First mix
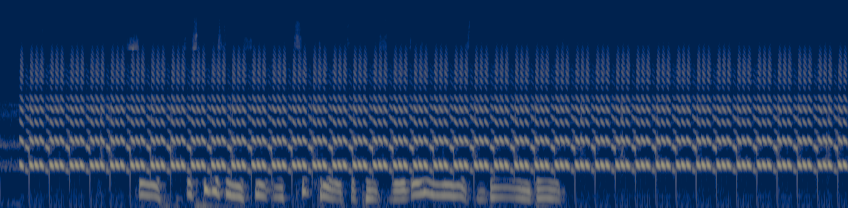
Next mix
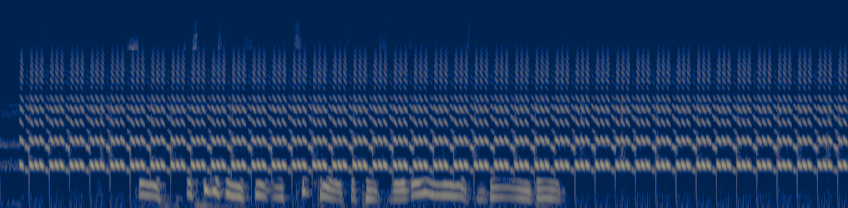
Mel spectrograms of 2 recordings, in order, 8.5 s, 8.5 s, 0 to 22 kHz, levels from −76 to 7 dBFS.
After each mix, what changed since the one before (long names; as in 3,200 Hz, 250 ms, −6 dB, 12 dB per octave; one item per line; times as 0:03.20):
reverb: off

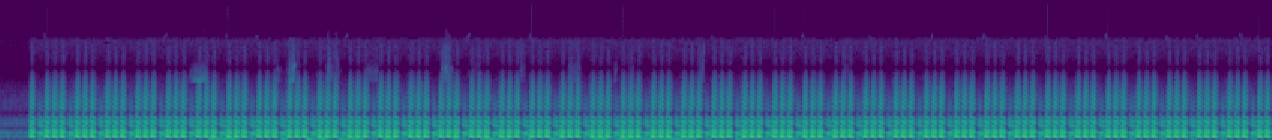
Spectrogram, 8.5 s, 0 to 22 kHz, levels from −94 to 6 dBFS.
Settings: speech −9.5 dB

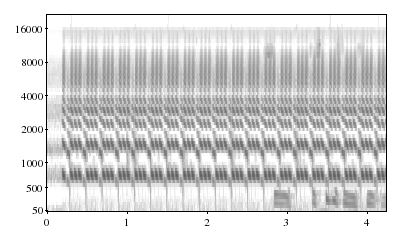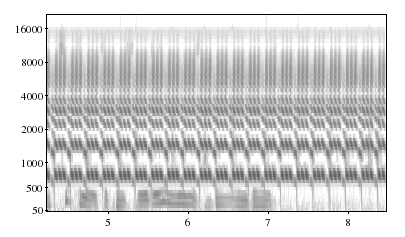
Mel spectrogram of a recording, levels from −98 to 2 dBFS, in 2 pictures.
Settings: speech: entry +1.45 s
master: add first-order pre-emphasis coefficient 0.8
